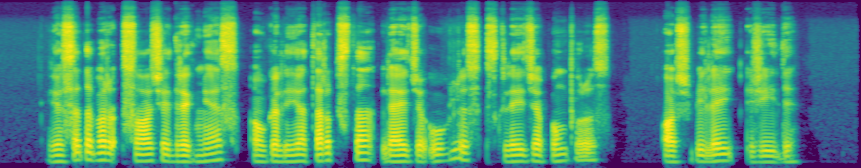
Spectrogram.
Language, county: Lithuanian, Šiauliai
